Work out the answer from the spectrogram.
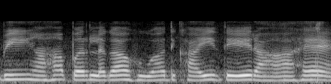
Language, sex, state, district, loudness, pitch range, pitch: Hindi, female, Punjab, Fazilka, -14 LUFS, 200-215 Hz, 205 Hz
